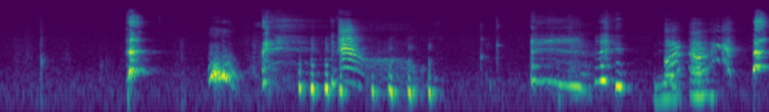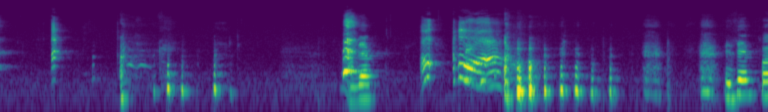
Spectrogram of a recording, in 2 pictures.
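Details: Girl with hiccups, after laughing at her mother's hiccups: repeated brief, sudden hiccup sounds among soft speech and laughter.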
